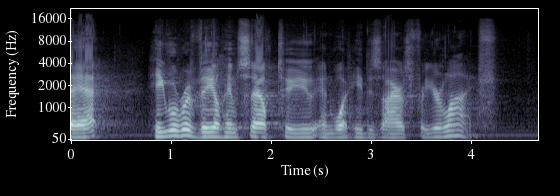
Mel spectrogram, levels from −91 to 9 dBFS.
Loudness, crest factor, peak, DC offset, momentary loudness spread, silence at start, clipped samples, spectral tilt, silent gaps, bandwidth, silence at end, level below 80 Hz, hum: -21 LUFS; 16 dB; -6 dBFS; under 0.1%; 12 LU; 0 s; under 0.1%; -5 dB/octave; none; 16 kHz; 0.45 s; -68 dBFS; none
